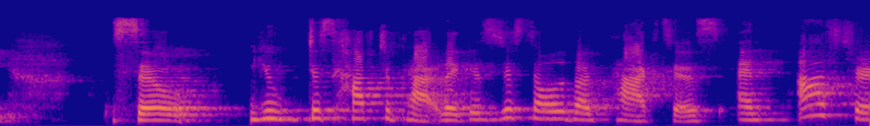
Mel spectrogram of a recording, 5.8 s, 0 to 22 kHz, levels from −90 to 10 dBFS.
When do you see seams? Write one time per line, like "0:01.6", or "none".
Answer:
0:04.8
